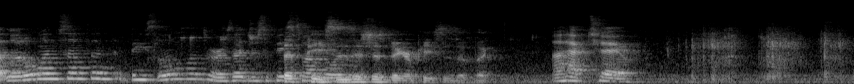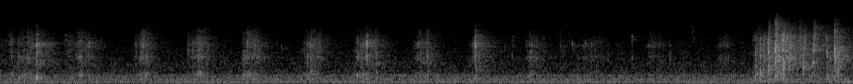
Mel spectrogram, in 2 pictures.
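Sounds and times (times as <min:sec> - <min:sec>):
person chewing crunchy popcorn: 0:06.7 - 0:17.0.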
